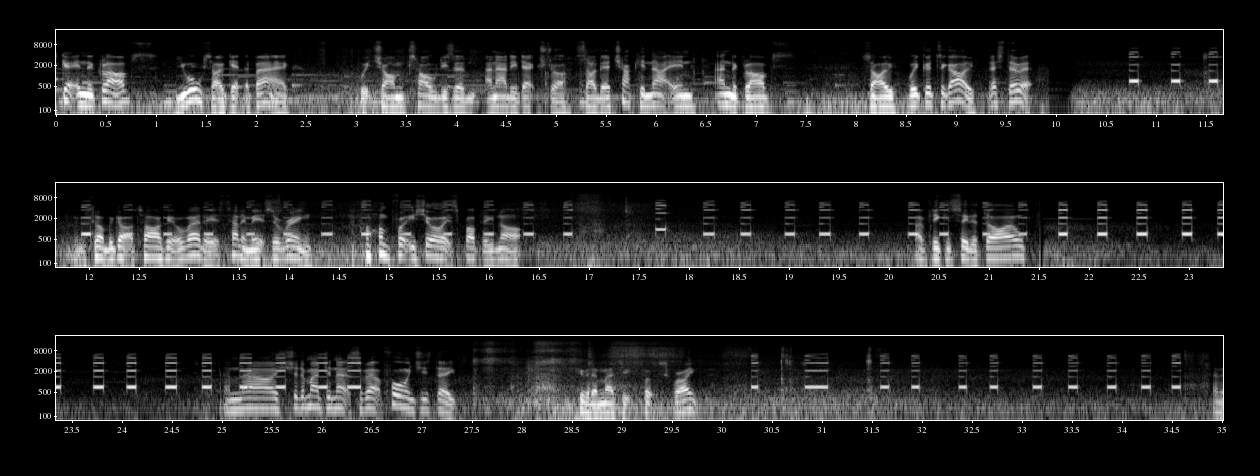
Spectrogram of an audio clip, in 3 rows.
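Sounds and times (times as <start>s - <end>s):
metal detector beeping: 10.7s - 17.0s, 17.6s - 26.5s, 30.2s - 34.9s.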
